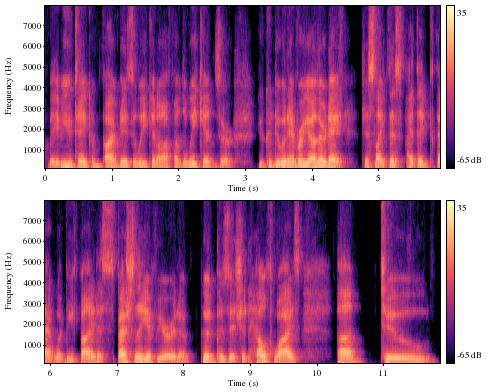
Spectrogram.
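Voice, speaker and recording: Male clinic doctor, lowish voice, measured Q&A answers over a video call. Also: dark tone. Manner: measured, thinking aloud with fillers and restarts. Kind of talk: reading questions aloud and answering them. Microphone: screen-share video call.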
